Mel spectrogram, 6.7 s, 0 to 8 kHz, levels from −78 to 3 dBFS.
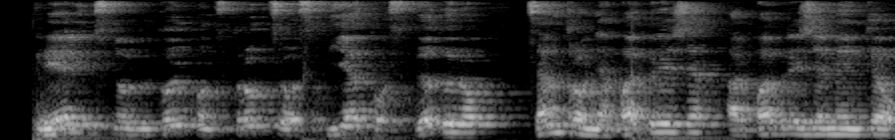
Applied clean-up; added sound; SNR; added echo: neural separator model SepFormer DNS4.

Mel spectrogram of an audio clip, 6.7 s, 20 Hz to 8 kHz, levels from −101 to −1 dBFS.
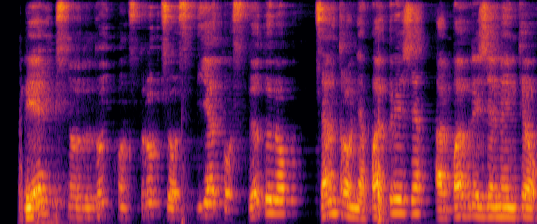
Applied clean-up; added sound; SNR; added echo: neural mask model DeepFilterNet 3.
